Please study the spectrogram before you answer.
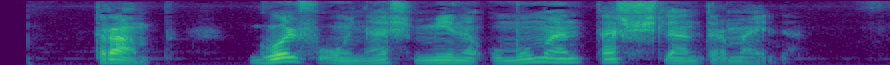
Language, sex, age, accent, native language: Uzbek, male, 25-34, Jizzax, Uzbek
